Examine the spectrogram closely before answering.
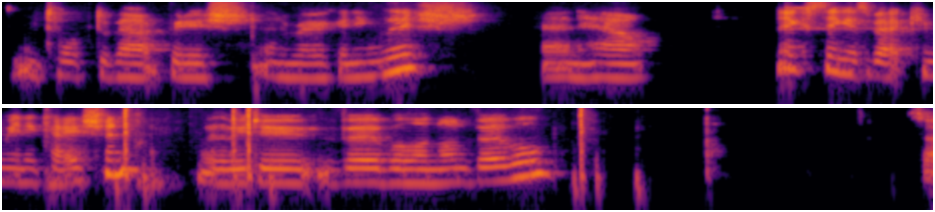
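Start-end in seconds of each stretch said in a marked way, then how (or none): none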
